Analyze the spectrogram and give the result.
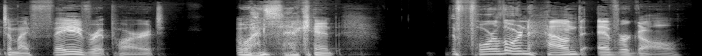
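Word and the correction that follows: Evergaol: Jail. Ever jail. – Jail? G-A-I-L. Sorry, G-A-O-L. I mispronounced it.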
